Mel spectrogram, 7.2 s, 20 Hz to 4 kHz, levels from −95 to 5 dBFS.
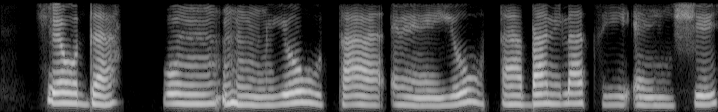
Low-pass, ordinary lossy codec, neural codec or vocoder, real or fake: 3.6 kHz; none; codec, 32 kHz, 1.9 kbps, SNAC; fake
